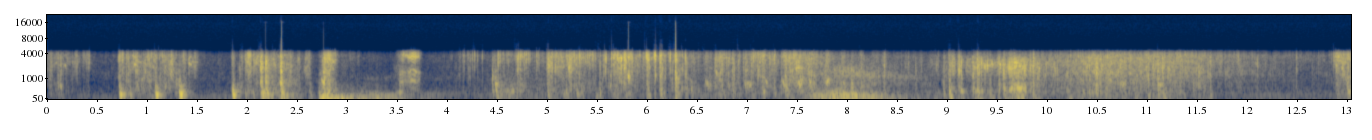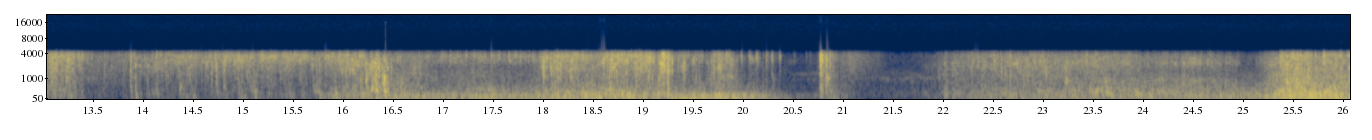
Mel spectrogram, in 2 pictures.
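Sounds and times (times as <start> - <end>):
noisy rumble: 2.7 - 4.1
ice cracking: 4.1 - 21.2.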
